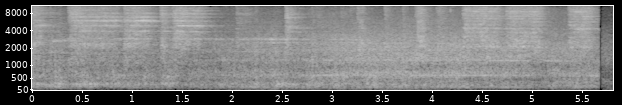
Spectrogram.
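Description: Intercity Direct train of ICRm coaches hauled by a Class 186 Traxx electric locomotive rolling past, its wheels clattering rhythmically over the rail joints. The sound cuts off suddenly near the end.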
